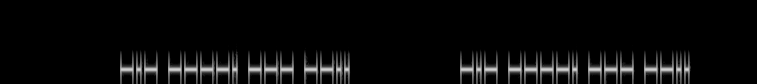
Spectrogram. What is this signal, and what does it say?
Morse code, heard as a keyed tone, about 30 wpm, 700 Hz. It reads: K9OZ K9OZ
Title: Call Signs Repeated 3x - 30wpm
